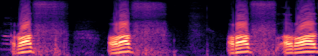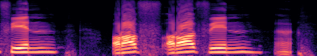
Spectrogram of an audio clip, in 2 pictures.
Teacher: buumi dibunyikan yaitu sifat hamnya HAM itu apa hamal mengalirnya nafas nafas mengalir ya ketika melafalkan Fa harus alir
